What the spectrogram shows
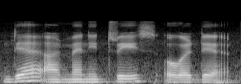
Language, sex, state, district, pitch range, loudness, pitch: English, male, Arunachal Pradesh, Lower Dibang Valley, 110-130 Hz, -14 LUFS, 115 Hz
